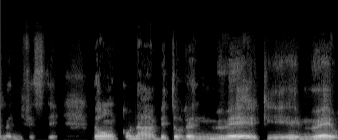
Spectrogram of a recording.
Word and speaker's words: Beethoven: Et enfin, pour être plus précis sur le cas de Beethoven, que je prononcerai donc à la française, même si cette espèce de délision sur la dernière n'est pas brillante, dans son cas, c'est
